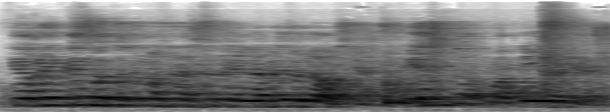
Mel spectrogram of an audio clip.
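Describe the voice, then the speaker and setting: Peruvian male professor, high-pitched, repeats terms and quizzes the class; distant, reverberant classroom audio. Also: rapid-fire. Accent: Peruvian Spanish. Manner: repeats key terms, asks the class rhetorical questions. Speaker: histology professor. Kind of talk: university lecture. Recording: very echoey room, far from mic, noisy.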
